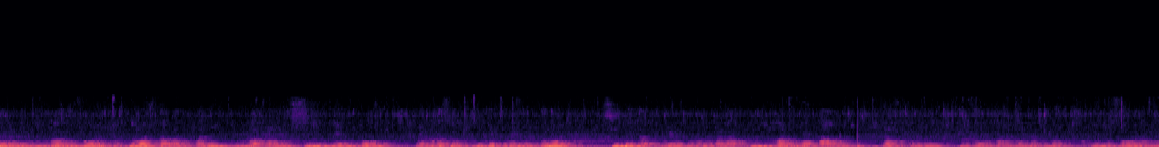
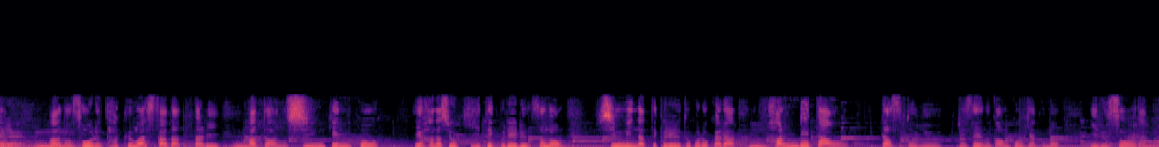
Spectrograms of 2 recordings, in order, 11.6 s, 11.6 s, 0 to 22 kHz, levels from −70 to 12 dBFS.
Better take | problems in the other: second | background sound (Wind / Rain); 13 dB below the speech // room echo; dies away in 0.9 s

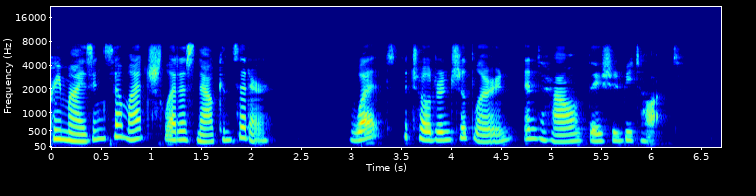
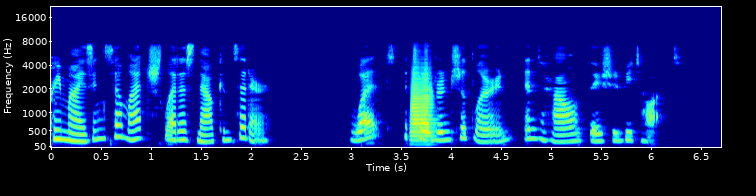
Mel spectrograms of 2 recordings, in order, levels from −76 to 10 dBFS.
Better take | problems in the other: first | noise reduction (classical method log-MMSE)

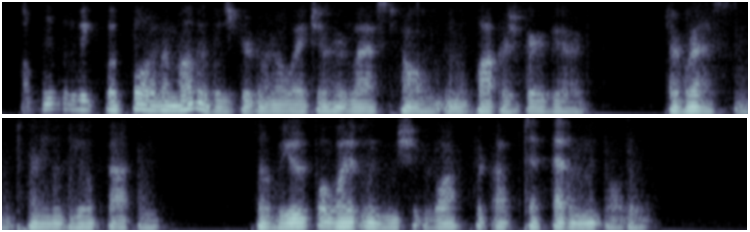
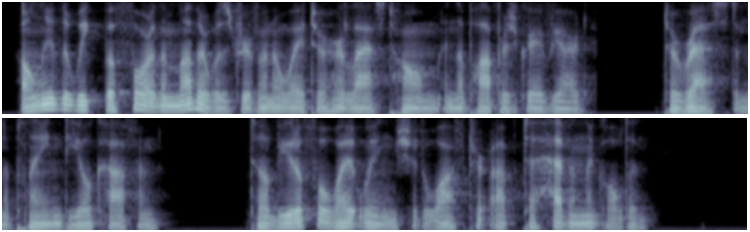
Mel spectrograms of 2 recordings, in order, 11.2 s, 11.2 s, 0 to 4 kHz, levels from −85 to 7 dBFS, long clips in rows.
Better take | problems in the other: second | noise reduction (neural mask model DeepFilterNet 3)

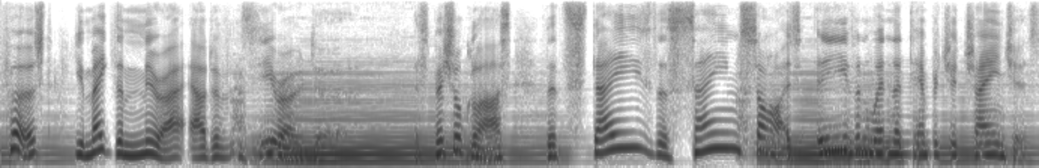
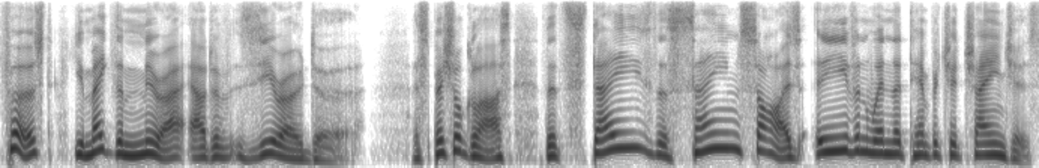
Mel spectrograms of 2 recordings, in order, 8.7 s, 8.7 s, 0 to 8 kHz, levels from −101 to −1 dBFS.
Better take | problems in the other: second | noise reduction (neural mask model RNNoise)

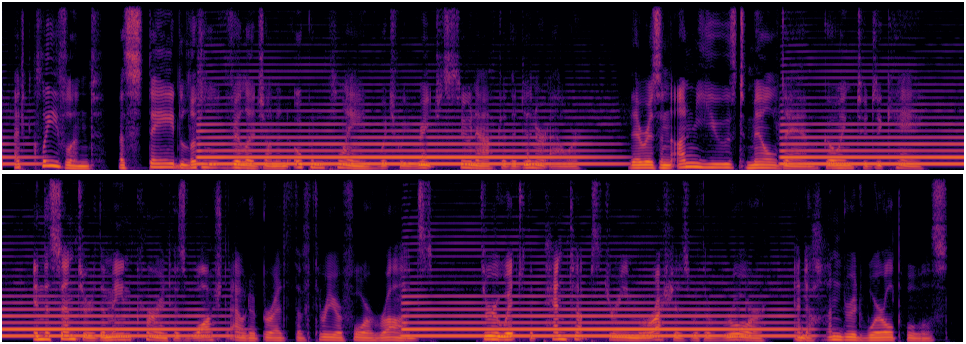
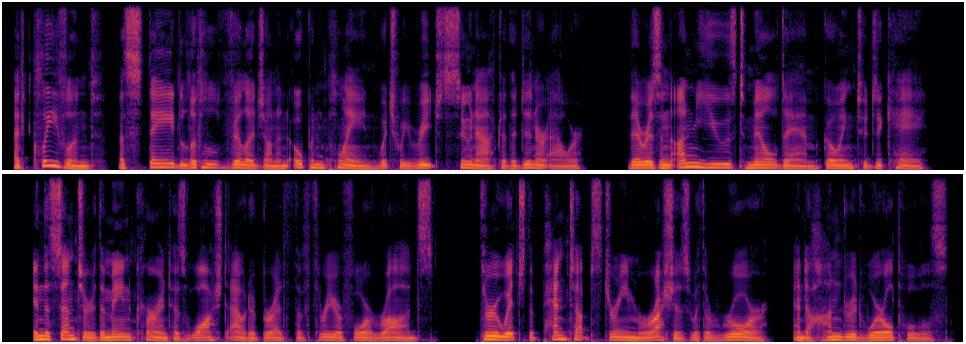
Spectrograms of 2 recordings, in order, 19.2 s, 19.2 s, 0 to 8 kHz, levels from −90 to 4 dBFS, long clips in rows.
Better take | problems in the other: second | noise reduction (neural mask model RNNoise)

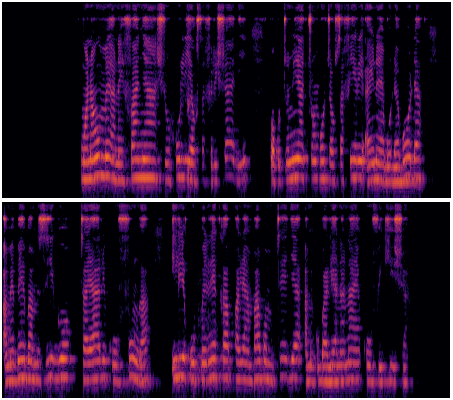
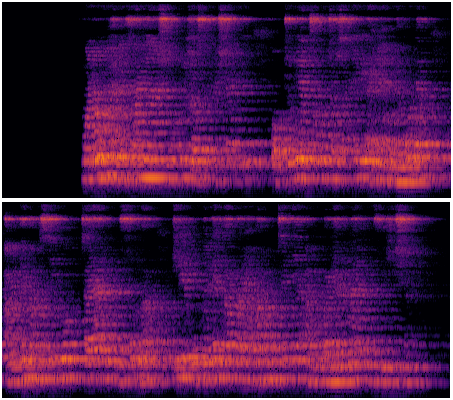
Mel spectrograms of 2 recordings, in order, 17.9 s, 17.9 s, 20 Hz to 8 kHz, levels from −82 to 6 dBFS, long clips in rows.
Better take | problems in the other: first | room echo; dies away in 2.2 s

